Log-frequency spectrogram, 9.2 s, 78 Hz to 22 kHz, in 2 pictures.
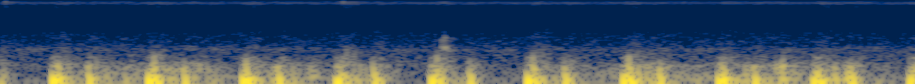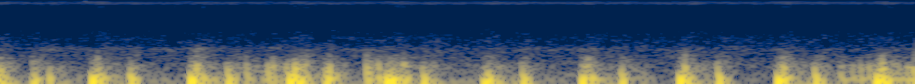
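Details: Strong, regular low thumps at about 125 beats a minute from a man's heart recorded just after a hard cough while recently sick; a fast, pounding heartbeat (tachycardia).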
